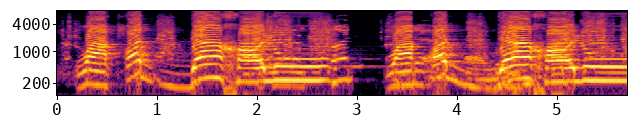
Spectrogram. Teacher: Wa qad dakhalu, salah. Dal qalqalah hilang, walaupun dal huruf qalqalah tapi kita baca menjadi wa qad dakhalu. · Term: idgham mutamasilain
